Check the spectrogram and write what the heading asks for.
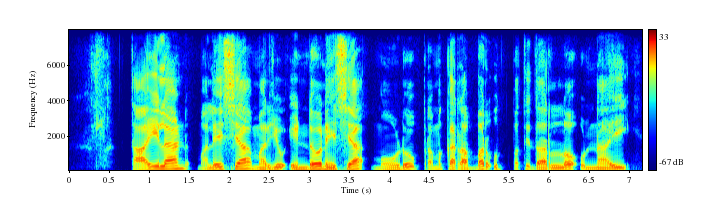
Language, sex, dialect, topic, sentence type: Telugu, male, Telangana, agriculture, statement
